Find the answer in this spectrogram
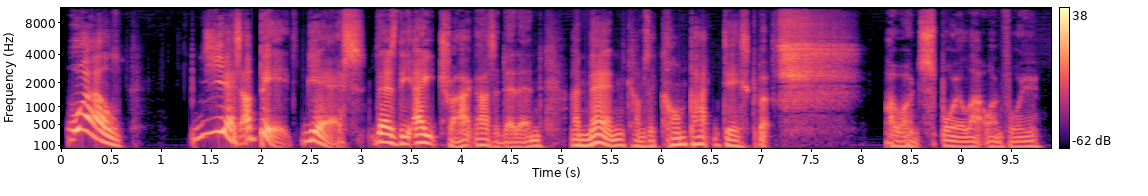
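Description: A man playing an excitable, kindly alien time traveller who rambles enthusiastically in an audiobook story. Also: low voice, moderate pace, few pauses, breathy edge, dry recording, clean studio sound. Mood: excited, rambling.

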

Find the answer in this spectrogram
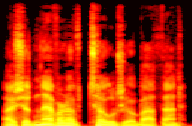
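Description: A man voicing a cold, sardonic young male thief who talks in a dry, clipped, deadpan way. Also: sits low, fairly quick, dry recording, pitched below the performer's own voice.

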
